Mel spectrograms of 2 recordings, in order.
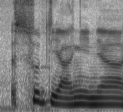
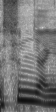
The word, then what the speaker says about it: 숫양: 이 발음이 저게 숫양이냐 순양이냐 고민을 많이 했는데 한국 그 국립 그 표준 그 언어원에 보시면은 이게 니은이 첨가가 됩니다. 그래서 순양이 맞아요.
